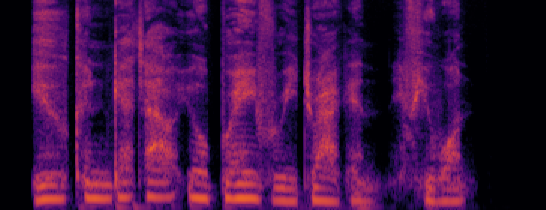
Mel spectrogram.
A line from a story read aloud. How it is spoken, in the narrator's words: Miss Fudge whispered to Isla across the classroom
